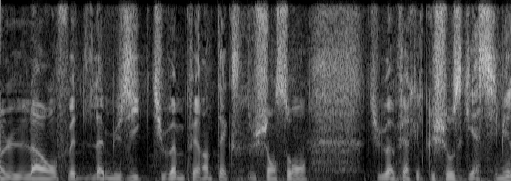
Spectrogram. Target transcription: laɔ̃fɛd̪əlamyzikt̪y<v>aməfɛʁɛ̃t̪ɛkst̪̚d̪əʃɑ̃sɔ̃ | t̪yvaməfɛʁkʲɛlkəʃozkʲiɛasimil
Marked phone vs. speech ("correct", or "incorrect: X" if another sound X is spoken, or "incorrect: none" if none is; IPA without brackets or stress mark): correct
